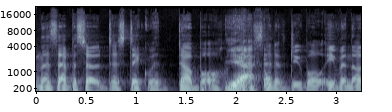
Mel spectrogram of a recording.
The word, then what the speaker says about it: Dubbel: he said it is the way we pronounce it is exactly how it's spelled so if you just say double and I believe actually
